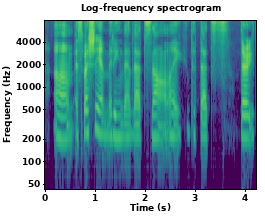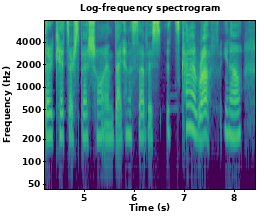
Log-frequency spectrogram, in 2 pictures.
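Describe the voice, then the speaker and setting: A woman at a moderate pace with hardly any pauses, dry and close with no echo, on a very clean recording against a silent background. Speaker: podcast host. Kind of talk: casual chat.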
